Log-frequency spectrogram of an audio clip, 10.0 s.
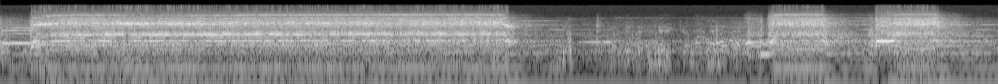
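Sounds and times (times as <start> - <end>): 
horn: 0.3 - 5.4, 7.5 - 9.8.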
